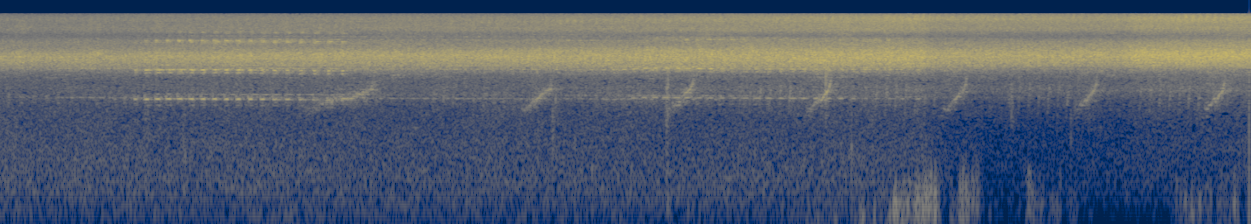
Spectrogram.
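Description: A dense, steady chorus of insects in the woodland undergrowth, with a short rising chirp repeated about every second and a half. There are a few low thumps near the end.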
